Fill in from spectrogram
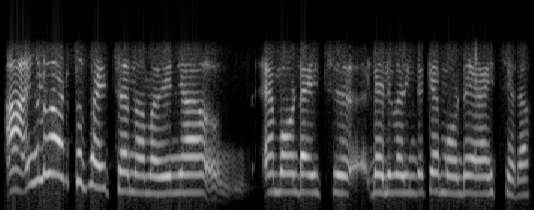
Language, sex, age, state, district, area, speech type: Malayalam, female, 18-30, Kerala, Palakkad, rural, conversation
